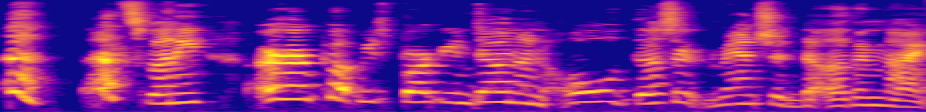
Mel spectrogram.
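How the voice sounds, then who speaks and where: Pitched high, a put-on character voice comes from a woman. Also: moderate pace. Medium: read story.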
